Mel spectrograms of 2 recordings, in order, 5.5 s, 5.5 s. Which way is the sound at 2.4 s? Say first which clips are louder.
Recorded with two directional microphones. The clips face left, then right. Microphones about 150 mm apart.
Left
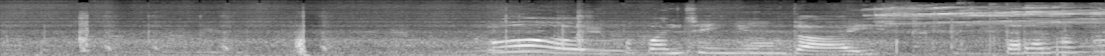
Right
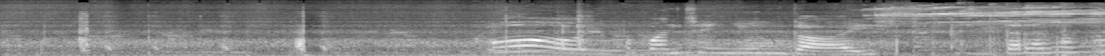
Left 1 dB; 15° left (ahead or behind).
